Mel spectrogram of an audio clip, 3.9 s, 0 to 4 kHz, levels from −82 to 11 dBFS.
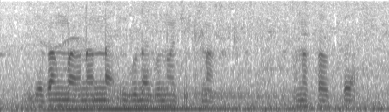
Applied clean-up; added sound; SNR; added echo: none; Car passing by / Idling / Accelerating, revving, vroom; 0 dB; none.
